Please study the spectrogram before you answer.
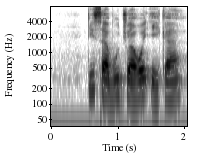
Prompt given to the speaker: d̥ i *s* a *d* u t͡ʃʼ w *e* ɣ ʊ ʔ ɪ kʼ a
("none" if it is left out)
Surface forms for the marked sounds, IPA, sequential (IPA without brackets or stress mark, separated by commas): s, b, a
